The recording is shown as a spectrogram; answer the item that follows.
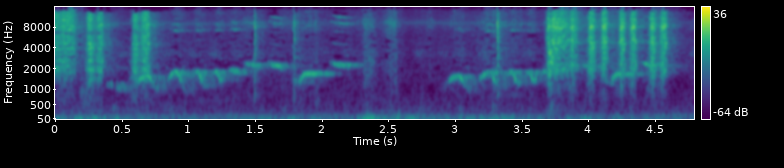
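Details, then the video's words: Loud White-rumped shama song meant to make other birds sing back, mixing short rising and falling whistled phrases with harsh rasping bursts and a rapid rattling ending. "KICAUAN MURAI BATU NEMBAK KASAR AUTO NGAMUK SEKALI DENGAR LANGSUNG NYAUT"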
